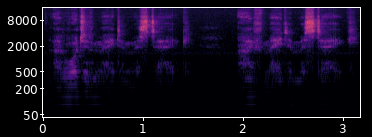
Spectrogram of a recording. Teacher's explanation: So have can be have, or have, or of, or v, according to how much prominence we want to give it in the speech. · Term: different pronunciations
